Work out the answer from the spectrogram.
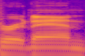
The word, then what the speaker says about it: Rodin: Whose name is Rodan, but it's spelt different.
